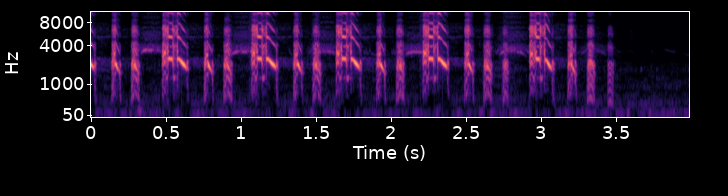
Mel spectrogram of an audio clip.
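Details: Grey francolin from Layyah, with chicks: loud, harsh, repeated squawking notes in a rapid rhythmic series of about two per second, each burst with a bright upward-sliding whistle, stopping abruptly after three and a half seconds.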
